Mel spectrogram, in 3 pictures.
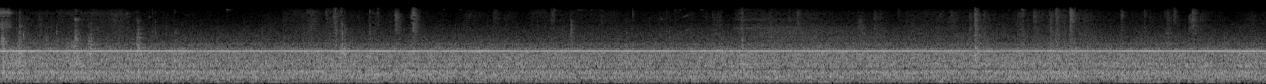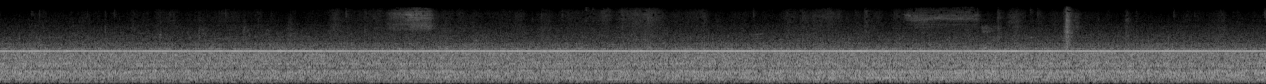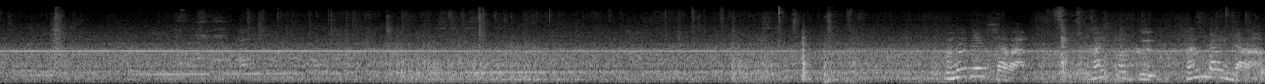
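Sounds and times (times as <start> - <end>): faint whine rising in pitch: 11.0 - 33.3
constant high tone: 16.0 - 32.8
train cabin rumble and hiss: 20.5 - 37.9.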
